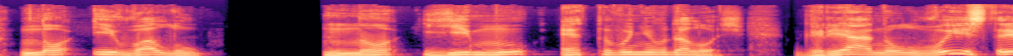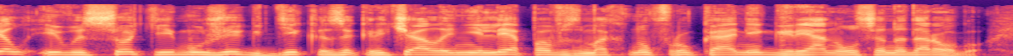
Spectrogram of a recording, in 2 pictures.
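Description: A man reading a story aloud as narrator, in measured, scripted audiobook style. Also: medium pitch, mellow, dry recording, clean studio sound.

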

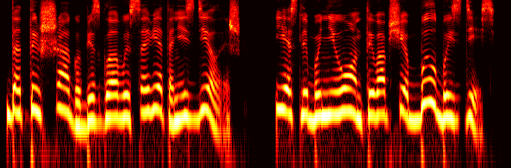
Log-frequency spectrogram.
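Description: Female reader doing a jealous, hot-headed young male mage, heated and sharp, dry close sound. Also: fairly high pitch, moderate pace, dry recording, pitched above the performer's own voice, close to an everyday voice. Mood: angry, sneering. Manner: snapping, heated, raised tone.

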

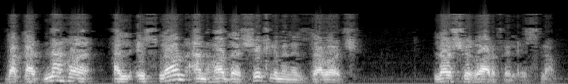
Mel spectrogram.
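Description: A man's voice: medium pitch, expressive, breathy edge, rough recording. A man giving an informal lecture. He reads old passages aloud and then explains them in casual, conversational speech, repeating words to get the pronunciation right.

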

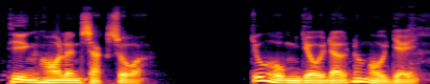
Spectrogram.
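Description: A man narrating a spooky story in a steady, even manner. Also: deep voice, a little fast. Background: faint background music.

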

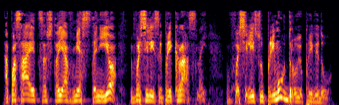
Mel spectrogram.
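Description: A woman's voice: deep voice, expressive, normal speed, sharp tone, husky, dry recording, voice pushed down, heavily acted. A woman voicing Koschei, a fussy, henpecked old male sorcerer in a fairy tale, who hems and fumbles for words. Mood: explaining. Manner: hesitant, hemming and fumbling. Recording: dull lo-fi recording.

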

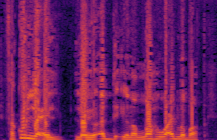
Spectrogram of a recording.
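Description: Egyptian man, psychologist guest; quick-fire, animated explainer, gruff and breathy texture. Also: a little high, no echo. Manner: rapid, animated explaining with stories and rhetorical questions. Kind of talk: radio interview.

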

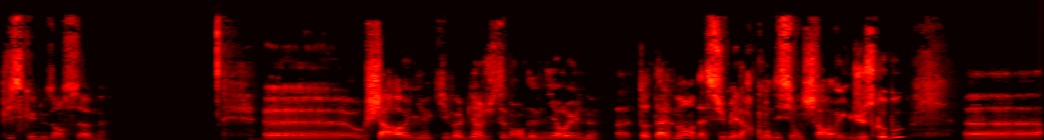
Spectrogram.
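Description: A man's voice: mid-range voice, vocal fry, husky. Blunt, mocking talk-show host, a man. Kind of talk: casual chat, presenting.

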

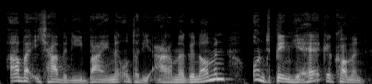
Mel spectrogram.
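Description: A man's voice: mid-range voice, big pitch swings, fairly quick, breathy edge, pitched above the performer's own voice. A man voicing a blunt, imperious rich old aunt of seventy-five who talks in a brusque, mocking way. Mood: scolding.

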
